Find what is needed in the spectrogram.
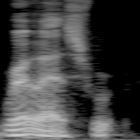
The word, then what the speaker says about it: ROAS: Is that how it's pronounced? – Yeah. ROAS, return on ad spending.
